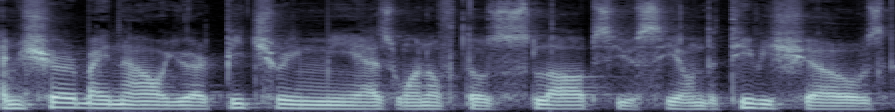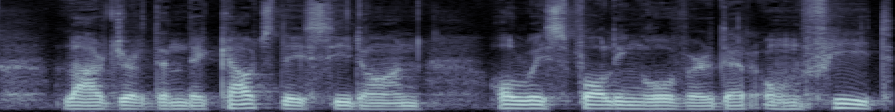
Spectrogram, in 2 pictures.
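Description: Speaking at a moderate pace with a non-native accent, a man keeps a fairly even intonation at a fairly low pitch. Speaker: podcast host. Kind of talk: personal storytelling.

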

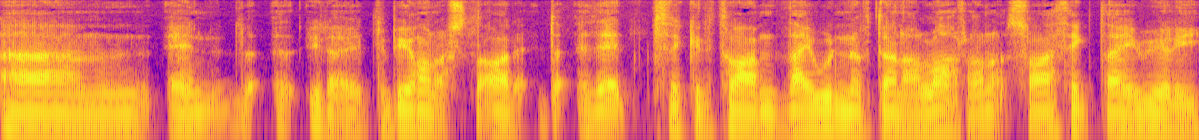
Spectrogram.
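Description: Speaking with a New Zealand accent, a man uses a very deep, low pitch and flat, monotone intonation at a fairly quick pace. The recording is very clean with a silent background. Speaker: retired detective. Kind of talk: interview. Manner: halting.

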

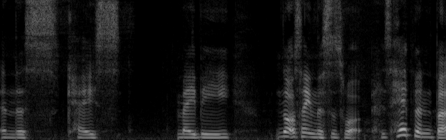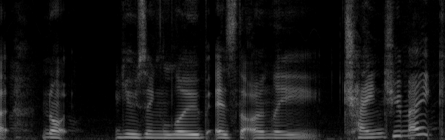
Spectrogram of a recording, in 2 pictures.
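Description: Slowly and with ordinary pitch variation, a woman with a New Zealand accent speaks at a medium pitch in a very clean recording with a silent background. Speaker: aspiring sex educator. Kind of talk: live radio advice show. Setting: studio.

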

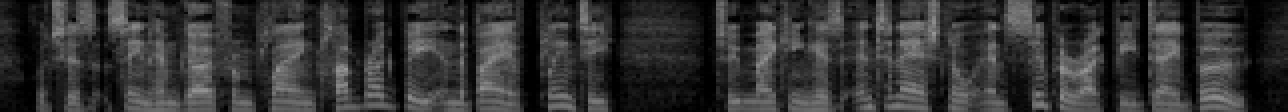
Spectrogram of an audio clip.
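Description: Here a man speaks with a New Zealand accent at a fairly quick pace. His fairly high pitch shows ordinary pitch variation, and the sound is dry and close with no echo. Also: very clean recording, silent background. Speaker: sports radio presenter. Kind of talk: news presenting and interview.

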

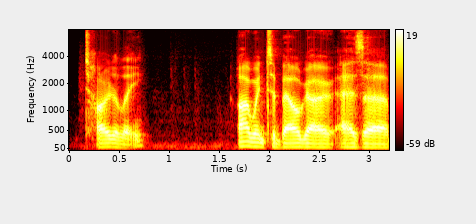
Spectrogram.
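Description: Bright, sharp tone from a man with an Australian accent, on a very clean recording with a silent background. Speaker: museum anthropologist and author. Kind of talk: casual chat.

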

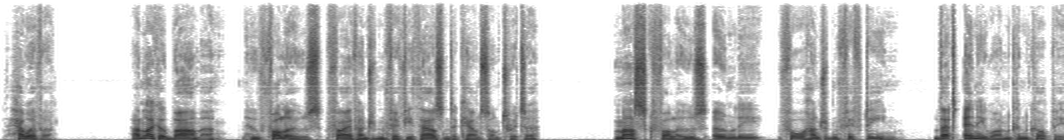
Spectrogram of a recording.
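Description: A man speaks at a medium pitch and a moderate pace, with very wide pitch swings and vocal fry. The recording is very clean, with a silent background. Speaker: audiobook narrator. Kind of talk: reading aloud.

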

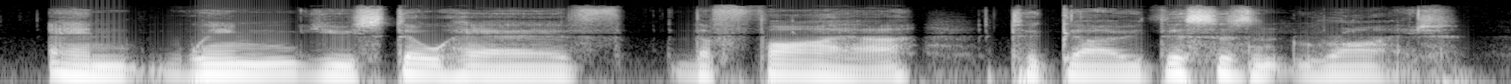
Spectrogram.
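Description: A dark, mellow tone with a New Zealand accent. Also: man, dry, close sound with no echo, very clean recording, silent background. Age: 50s. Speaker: investigative journalist. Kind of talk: interview conversation. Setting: studio.

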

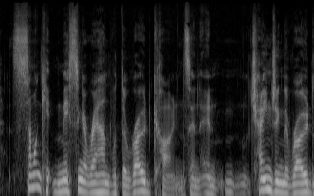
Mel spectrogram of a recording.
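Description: A man with a New Zealand accent, medium pitch and ordinary pitch variation. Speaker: conservation biologist. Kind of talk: casual chat. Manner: hesitant, many fillers.

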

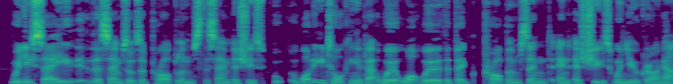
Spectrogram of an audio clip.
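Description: A man with a New Zealand accent speaks at medium pitch and a fairly quick pace, with hardly any pauses and lively intonation. The sound is dry and close, with no echo. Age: 20s. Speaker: podcast host. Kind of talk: interview; scripted outro.

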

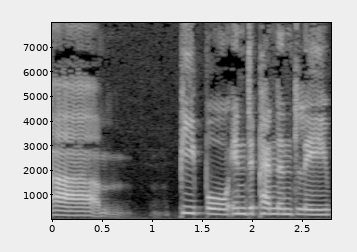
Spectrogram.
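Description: In a very clean recording with a silent background, a woman talks with an Italian accent. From Brescia, northern Italy. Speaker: art historian. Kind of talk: panel discussion.

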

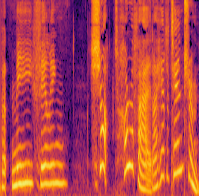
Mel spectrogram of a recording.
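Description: A woman speaks very slowly in a New Zealand accent, her high voice making very wide pitch swings. The sound is dry and close, with no echo. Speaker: writer and playwright. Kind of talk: radio interview.

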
